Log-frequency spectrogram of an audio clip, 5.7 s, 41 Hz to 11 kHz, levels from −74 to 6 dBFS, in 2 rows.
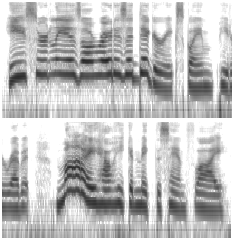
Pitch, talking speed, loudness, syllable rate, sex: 250 Hz, 200 wpm, -17 LUFS, 5.0 syllables/s, female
